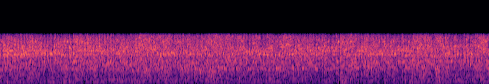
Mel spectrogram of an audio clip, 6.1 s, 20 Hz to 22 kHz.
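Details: Mercedes 240D diesel idling with an uneven, lumpy beat, about one stumble a second over steady clatter; rough idle, cause unknown.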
